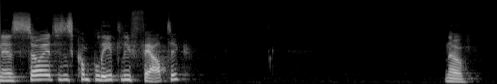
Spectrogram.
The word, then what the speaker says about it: Fertig: Because from where I'm coming from, it's perfectly fine to say Fertig. It's hard K at the end, or hard G. But in proper German, it's pronounced Fertig.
